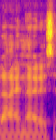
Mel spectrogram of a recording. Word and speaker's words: Ioannidis: And I must have just said Ioannidis, and it's been that way ever since.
